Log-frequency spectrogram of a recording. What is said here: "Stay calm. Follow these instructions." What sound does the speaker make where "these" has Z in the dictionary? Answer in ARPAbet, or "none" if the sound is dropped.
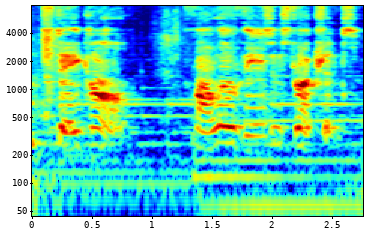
Z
